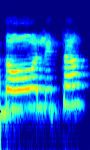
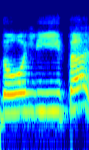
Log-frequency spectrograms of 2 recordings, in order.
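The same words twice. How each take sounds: First: The vowel in 'li' is short. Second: The vowel in 'li' is long. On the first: The speaker calls it right. "li short dolita" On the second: The speaker calls it wrong. "not dolita"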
